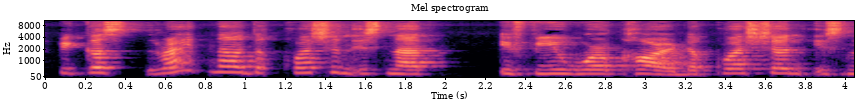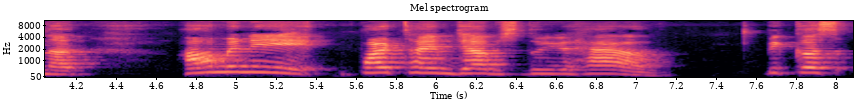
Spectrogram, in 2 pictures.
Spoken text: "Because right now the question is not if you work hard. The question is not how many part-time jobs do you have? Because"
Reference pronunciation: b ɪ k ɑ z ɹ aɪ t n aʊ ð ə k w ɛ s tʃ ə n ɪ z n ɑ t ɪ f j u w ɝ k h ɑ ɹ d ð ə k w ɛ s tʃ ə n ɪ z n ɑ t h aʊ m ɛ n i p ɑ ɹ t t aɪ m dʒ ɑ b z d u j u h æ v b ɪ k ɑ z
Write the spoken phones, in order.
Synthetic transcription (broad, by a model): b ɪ k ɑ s ɹ aɪ t n aʊ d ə k w ɛ s tʃ ə n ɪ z n ɑ t ɪ f j u w ɝ k h ɑ ɹ d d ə k w ɛ s tʃ ə n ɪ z n ɑ t h aʊ m ɛ n i p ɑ ɹ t t aɪ m dʒ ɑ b s d u j u h æ v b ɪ k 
